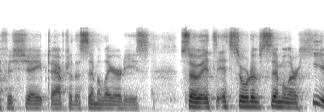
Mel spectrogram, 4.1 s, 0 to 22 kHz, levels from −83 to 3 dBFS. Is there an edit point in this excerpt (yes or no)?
no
